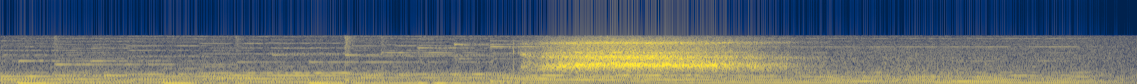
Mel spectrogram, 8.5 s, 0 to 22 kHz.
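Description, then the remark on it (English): A single slow, deep, airy breath during a breathing exercise (in for a count of five, out for five) swells and fades over about two seconds, fairly soft, against a quiet steady hum with no talking. “And I want you to breathe just a little deeper than normal. In for 5. And out for a count of 5.”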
